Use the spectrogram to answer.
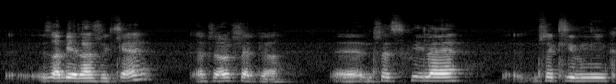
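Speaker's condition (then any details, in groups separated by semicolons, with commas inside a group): Cerebral palsy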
